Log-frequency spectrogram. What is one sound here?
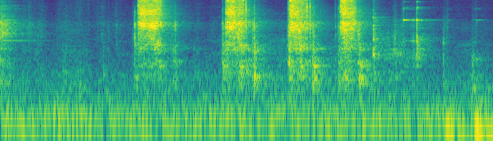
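A hand tool clicks against metal parts.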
